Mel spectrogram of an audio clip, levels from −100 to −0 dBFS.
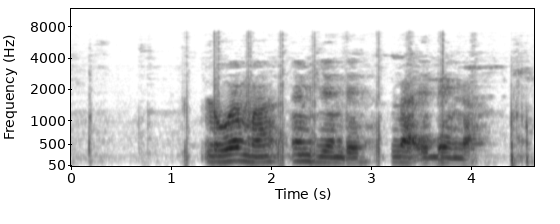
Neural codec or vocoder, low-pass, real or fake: codec, 16 kHz, 16 kbps, FreqCodec, larger model; 7.2 kHz; fake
